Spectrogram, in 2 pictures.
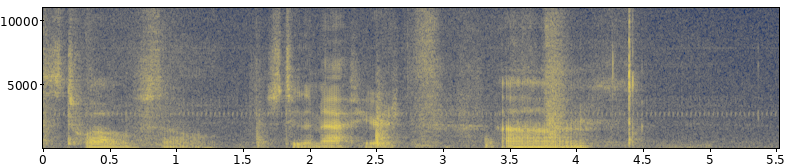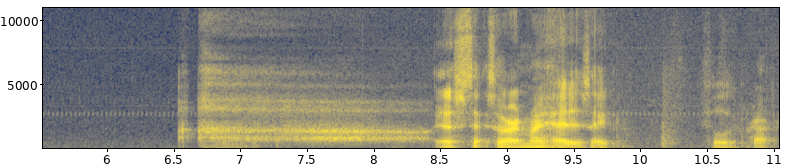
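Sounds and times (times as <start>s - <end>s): man sighing: 6.6s - 8.5s.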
